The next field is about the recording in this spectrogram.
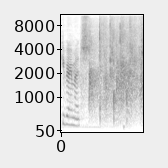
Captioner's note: applause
